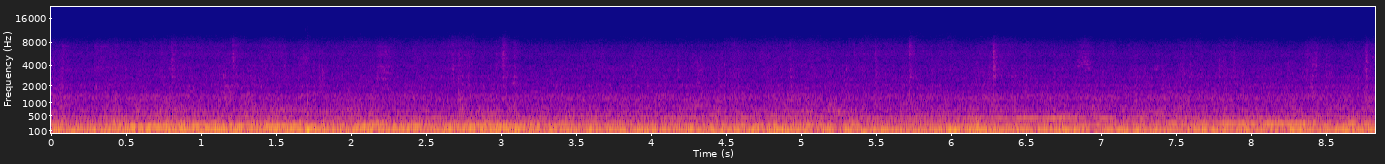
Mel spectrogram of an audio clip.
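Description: Amtrak Cascades passenger train running at speed: a steady low rumble and hum, with faint clicks now and then.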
